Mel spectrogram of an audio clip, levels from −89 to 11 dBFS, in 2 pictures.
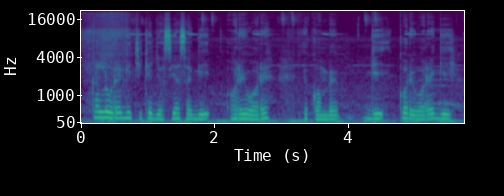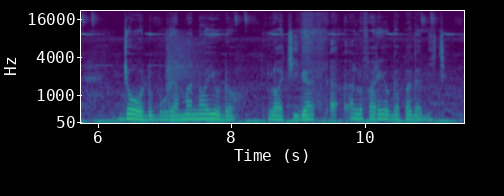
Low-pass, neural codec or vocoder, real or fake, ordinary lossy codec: none; none; real; none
